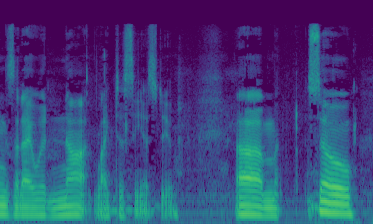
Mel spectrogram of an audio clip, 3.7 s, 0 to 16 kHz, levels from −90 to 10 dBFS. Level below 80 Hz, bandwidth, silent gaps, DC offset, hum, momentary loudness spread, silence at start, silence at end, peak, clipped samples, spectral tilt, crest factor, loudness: -44 dBFS; 11.5 kHz; none; under 0.1%; none; 17 LU; 0 s; 0.2 s; -4 dBFS; under 0.1%; -6 dB/octave; 18 dB; -23 LUFS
